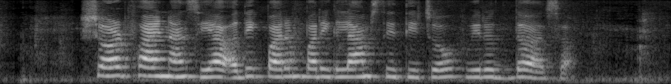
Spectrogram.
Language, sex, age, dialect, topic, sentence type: Marathi, female, 18-24, Southern Konkan, banking, statement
